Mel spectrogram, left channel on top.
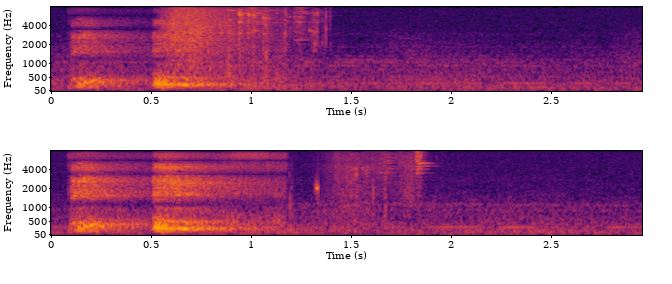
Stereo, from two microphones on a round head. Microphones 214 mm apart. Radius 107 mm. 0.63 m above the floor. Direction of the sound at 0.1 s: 30° right (ahead or behind).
